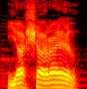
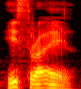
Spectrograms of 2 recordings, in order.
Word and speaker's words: Yisrael: Stop saying Yashar'el and call the people and the land by the name that Yahweh gave it in the Hebrew tongue, Yisrael.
